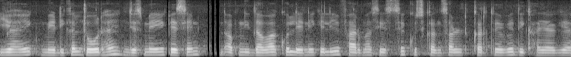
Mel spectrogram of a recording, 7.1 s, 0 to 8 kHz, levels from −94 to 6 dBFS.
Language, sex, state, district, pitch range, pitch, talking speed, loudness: Hindi, male, Bihar, Bhagalpur, 135-150 Hz, 140 Hz, 185 wpm, -16 LUFS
